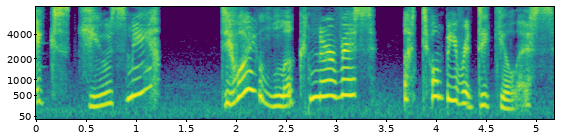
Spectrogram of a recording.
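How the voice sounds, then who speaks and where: A woman's put-on character voice, extremely high-pitched with very wide pitch swings, fairly slow with long, frequent pauses. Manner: defensive, denying being nervous.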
